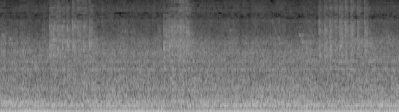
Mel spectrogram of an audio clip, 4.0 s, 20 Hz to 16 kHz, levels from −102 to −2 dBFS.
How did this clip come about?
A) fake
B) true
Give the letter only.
B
